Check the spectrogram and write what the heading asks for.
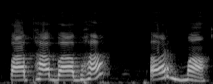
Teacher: ओष्ठ्य, प वर्ग के सभी वर्ण, वर्ग प फ ब भ और म, इनके उच्चारण में ओठ से हमारे आवाज निकलती है, तो इसलिए बिना ओठ के इसका उच्चारण हम नहीं कर पाएंगे, तो इसलिए इन्हें ओष्ठ्य वर्ण कहते हैं।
